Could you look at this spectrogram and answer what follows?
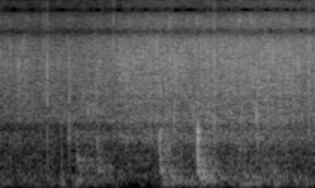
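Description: Chopped onion, ginger and green chilli sizzle steadily in a pan of hot oil with cumin, hing and spices for dal, a continuous close frying hiss with a few soft stirring scrapes and no talk.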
